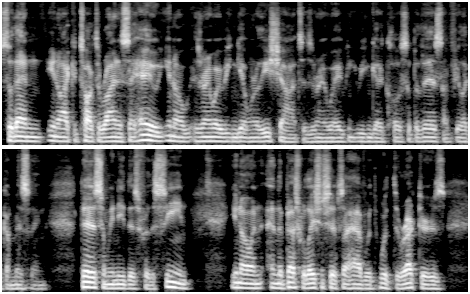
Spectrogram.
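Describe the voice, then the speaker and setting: A very deep, low-voiced man with a slight Rhode Island accent, very fast and monotone, flat in intonation, over a quiet background. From US Northeast, Rhode Island. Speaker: film editor. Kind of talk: interview. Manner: halting, many repeated words and fillers.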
